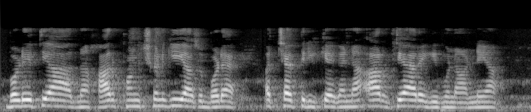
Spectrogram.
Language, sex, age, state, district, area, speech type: Dogri, female, 60+, Jammu and Kashmir, Reasi, urban, spontaneous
